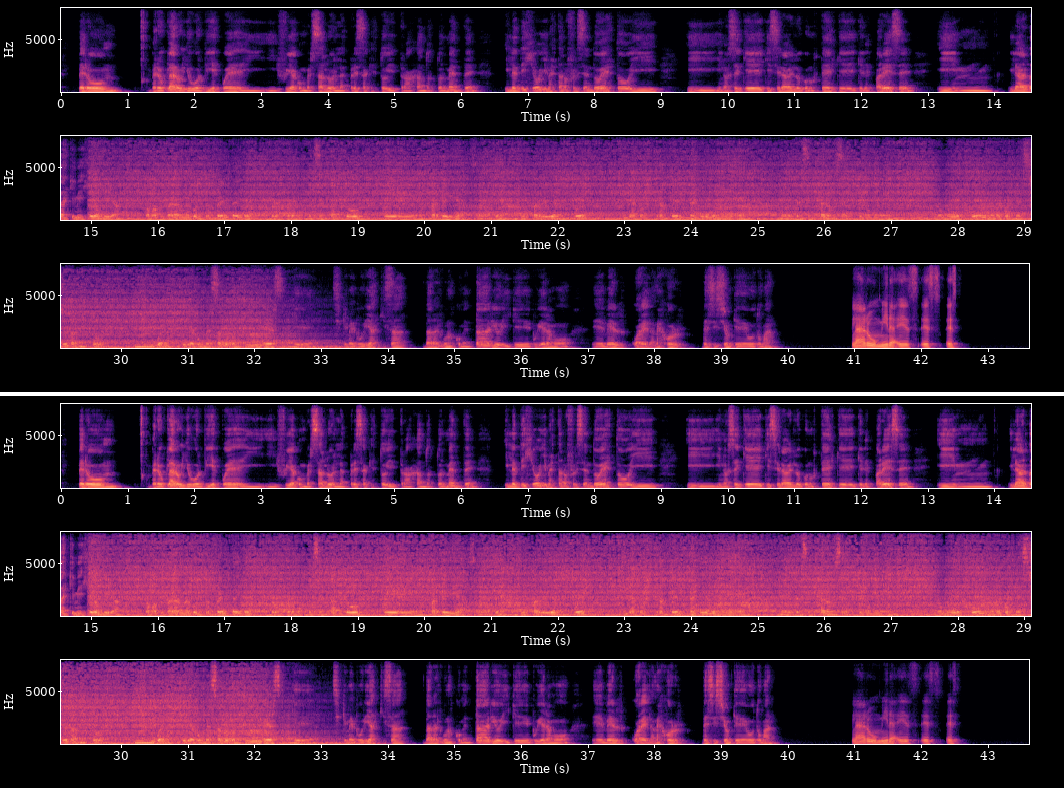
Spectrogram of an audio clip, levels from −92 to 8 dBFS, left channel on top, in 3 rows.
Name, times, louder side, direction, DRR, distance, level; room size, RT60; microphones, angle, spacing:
voice 1, 0.3-0.8 1.4-6.2 6.7-8.9 9.4-12.7 13.2-13.9 14.2-15.4 15.8-17.4 17.7-19.0 19.4-22.5 22.9-24.9 25.3-27.1 27.6-29.8 30.2-32.9 33.2-34.2 34.5-36.7 37.1-38.4 38.7-39.8, right 2 dB, 80° right, 3.0 m, -23 dB
sound 1, 14.9-34.0, right 2 dB, 35° right, 0.9 m, -23 dB
voice 2, 41.0-42.5, left 4 dB, 70° left, 0.5 m, -20 dB
12.5 x 5.0 x 2.9 m
head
